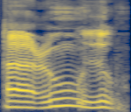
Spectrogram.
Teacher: A dia terletak di tengah-tengah, terletak di pangkal tenggorokan, yaitu aqsal halq.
